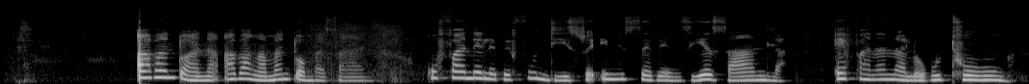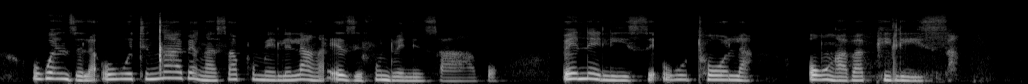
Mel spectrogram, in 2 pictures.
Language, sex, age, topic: North Ndebele, male, 18-24, education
